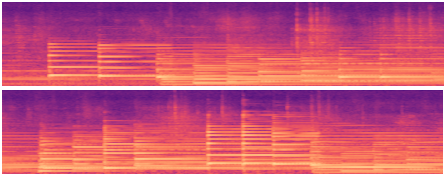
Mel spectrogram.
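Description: Grand piano playing a slow piece: melody notes struck over held chords, with low bass notes coming in about two seconds in.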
